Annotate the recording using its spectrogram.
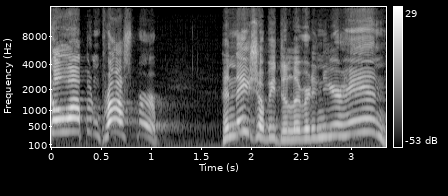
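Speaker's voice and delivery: high, loud, sarcastic mocking voice.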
